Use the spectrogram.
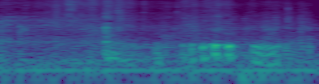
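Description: A pigeon in its coop gives a soft, close, low cooing call, a short throaty burble rising near the end over faint background hum.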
